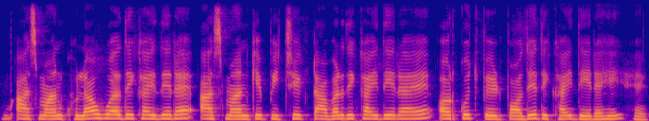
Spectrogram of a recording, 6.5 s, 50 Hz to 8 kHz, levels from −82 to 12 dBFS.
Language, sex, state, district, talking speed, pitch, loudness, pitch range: Hindi, female, Uttar Pradesh, Muzaffarnagar, 210 wpm, 230 Hz, -13 LUFS, 215-240 Hz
